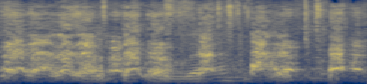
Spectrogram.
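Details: Caged Indonesian village dogs, a local hunting and guard type, at one of Indonesia's largest dog breeding farms; a steady run of overlapping yappy barks, with a man's voice briefly heard in the middle.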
